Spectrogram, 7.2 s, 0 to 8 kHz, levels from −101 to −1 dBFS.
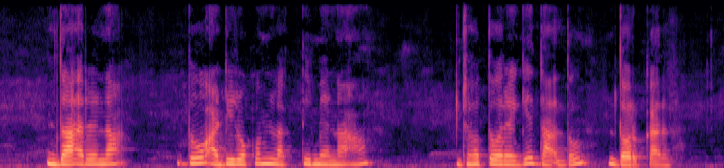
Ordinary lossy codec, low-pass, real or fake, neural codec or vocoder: none; none; fake; codec, 16 kHz, 4 kbps, FreqCodec, larger model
